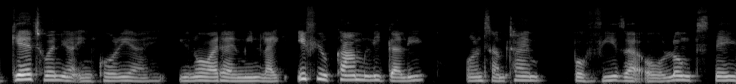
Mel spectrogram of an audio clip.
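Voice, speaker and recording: A vlogger offers job advice in casual talk to camera, her lowish voice slow and mellow. She speaks in an unhurried, loose way, with restarts and asides. This was captured as a screen-share recording.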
